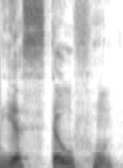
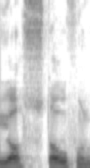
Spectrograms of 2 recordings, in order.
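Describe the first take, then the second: First: The s is light, with a thin mouth. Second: The s is heavy, with a full mouth. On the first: The speaker calls it right. "these are the whispering letters" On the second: The speaker calls it wrong. "or they would say يستوفون, which is wrong"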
